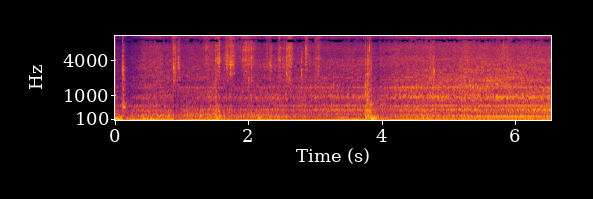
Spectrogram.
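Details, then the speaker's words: Honda Civic idling high around 1,500 rpm with foot off the accelerator: note rises and sags every few seconds, RPM fluctuating; unstable hunting idle, still to be fixed, rodent-chewed wiring also present. "Pansin nyo yung RPM, pakinggan ninyo, naglalaro siya. Unstable idle."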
